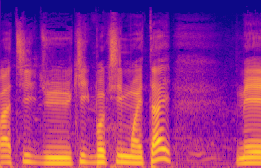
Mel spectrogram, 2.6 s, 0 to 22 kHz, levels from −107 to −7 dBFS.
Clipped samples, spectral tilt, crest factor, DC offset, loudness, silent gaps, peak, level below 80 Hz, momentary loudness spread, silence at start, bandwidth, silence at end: under 0.1%; -6 dB/octave; 18 dB; under 0.1%; -22 LUFS; none; -4 dBFS; -48 dBFS; 8 LU; 0 s; 13 kHz; 0 s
